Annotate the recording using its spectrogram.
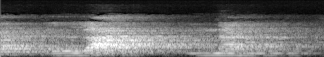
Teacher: நம் நாவின் நுனி மேல்வாய் பல்லின் அடியை தொடுவதால் ல ந இந்த 2 எழுத்துக்கள் கிடைக்கின்றன.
